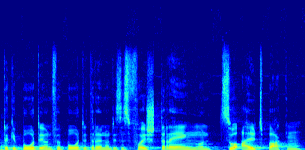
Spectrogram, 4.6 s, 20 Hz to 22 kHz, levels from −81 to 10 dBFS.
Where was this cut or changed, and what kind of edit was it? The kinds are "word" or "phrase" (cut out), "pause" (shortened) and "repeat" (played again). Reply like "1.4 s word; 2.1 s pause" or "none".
none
